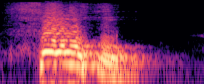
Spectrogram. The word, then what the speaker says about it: vohu: 还有 Vohu wa Vohu 啊，我们再来读这个 Weha Aras 还有 Tha Vohu wa Vohu 啊，这个很啊，一定要把它记住，这个 formless 跟 anti 就是 Vohu wa Vohu 是 V 的发音啊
